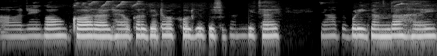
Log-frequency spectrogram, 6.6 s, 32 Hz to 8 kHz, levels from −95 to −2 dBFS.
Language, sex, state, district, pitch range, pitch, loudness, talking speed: Magahi, female, Bihar, Gaya, 225-235 Hz, 230 Hz, -25 LUFS, 175 wpm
